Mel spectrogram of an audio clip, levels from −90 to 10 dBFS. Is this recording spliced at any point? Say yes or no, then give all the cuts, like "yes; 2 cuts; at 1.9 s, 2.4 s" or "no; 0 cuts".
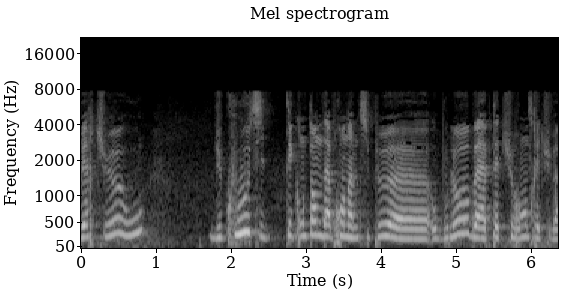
no; 0 cuts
